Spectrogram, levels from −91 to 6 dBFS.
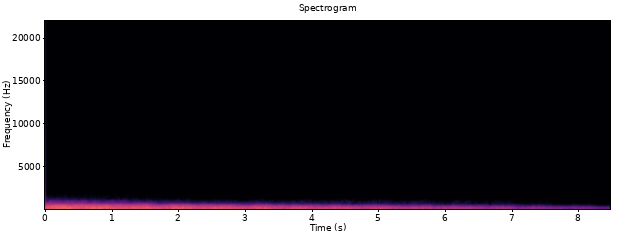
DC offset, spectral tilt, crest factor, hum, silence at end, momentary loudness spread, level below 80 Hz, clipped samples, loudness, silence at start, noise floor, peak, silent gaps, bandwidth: under 0.1%; -16.5 dB/octave; 18 dB; none; 0.4 s; 21 LU; -66 dBFS; under 0.1%; -35 LUFS; 0 s; -60 dBFS; -16 dBFS; none; 1.3 kHz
